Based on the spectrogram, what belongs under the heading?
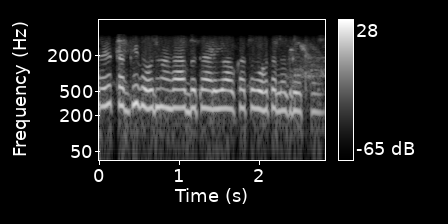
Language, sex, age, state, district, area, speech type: Hindi, female, 18-30, Uttar Pradesh, Prayagraj, rural, conversation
